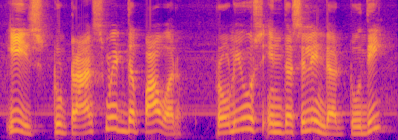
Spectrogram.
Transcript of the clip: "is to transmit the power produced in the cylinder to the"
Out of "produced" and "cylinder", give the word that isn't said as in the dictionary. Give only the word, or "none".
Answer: produced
